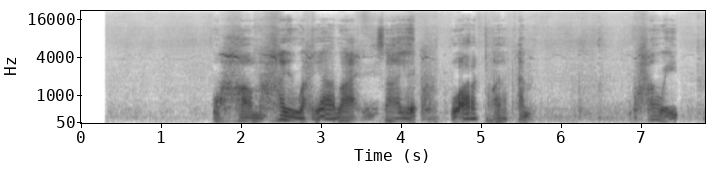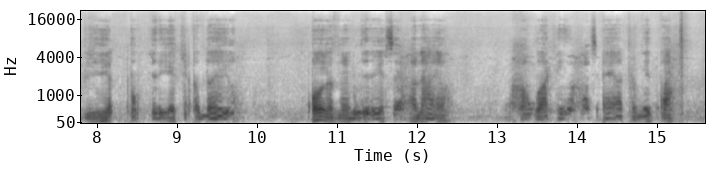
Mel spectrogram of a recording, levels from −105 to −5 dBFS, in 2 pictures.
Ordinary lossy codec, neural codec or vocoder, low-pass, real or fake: none; codec, 44.1 kHz, 1.7 kbps, Pupu-Codec; none; fake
